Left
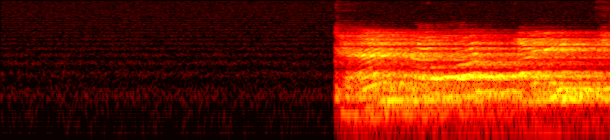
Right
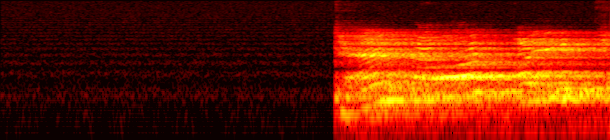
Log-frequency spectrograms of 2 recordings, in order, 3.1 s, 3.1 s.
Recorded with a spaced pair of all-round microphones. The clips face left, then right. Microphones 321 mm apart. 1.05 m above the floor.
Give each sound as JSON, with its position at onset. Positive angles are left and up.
{"t": 1.7, "sound": "a shout", "side_deg": -45, "distance_m": 1.6}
